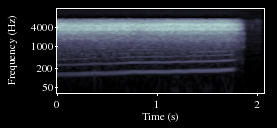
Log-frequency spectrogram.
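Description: Sci-fi blaster charge-up sound effect: a hiss over a low hum that rises slowly in pitch, cutting off suddenly just before the shot.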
